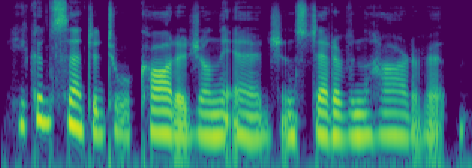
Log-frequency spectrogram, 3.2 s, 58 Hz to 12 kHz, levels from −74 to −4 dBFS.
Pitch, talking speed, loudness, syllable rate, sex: 175 Hz, 285 wpm, -19 LUFS, 7.2 syllables/s, female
